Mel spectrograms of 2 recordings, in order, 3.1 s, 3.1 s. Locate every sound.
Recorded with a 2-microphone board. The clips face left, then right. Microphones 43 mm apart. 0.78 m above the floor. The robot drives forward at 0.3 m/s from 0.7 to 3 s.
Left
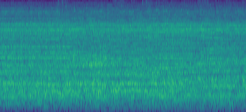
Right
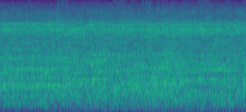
0.0 s running water: 65° left (ahead or behind), 1.4 m; by 3.1 s 50° left (ahead or behind), 1.8 m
